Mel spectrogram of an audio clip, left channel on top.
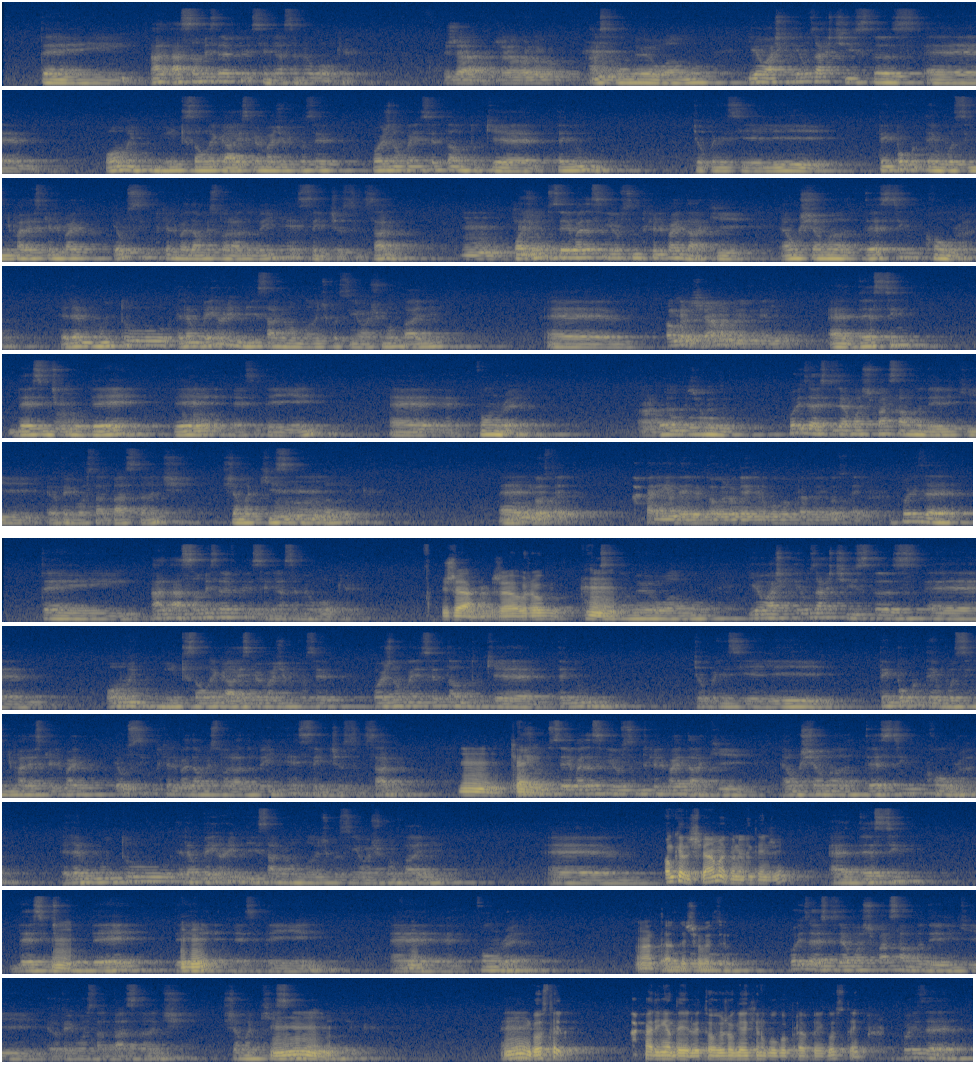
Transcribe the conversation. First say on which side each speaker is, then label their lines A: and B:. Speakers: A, on the left; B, on the right.
A: Tem. A, a Summer você deve conhecer, né? A Summer Walker.
B: Já, já, eu já ouvi. Hum.
A: A Summer eu amo. E eu acho que tem uns artistas é, homens também que são legais, que eu imagino que você pode não conhecer tanto, que é. Tem um. que eu conheci ele tem pouco tempo, assim, e parece que ele vai. Eu sinto que ele vai dar uma estourada bem recente, assim, sabe?
B: Hum. Quem?
A: Pode não ser, mas assim, eu sinto que ele vai dar, que é um que chama Destin Conrad. Ele é muito. Ele é um bem R&B, sabe? Romântico, assim, eu acho uma vibe. É,
B: Como que ele chama que eu não entendi?
A: é Destin, Destin, tipo,
B: Hum.
A: D, D,
B: Uhum.
A: S, T, I, N. É,
B: Uhum.
A: Conrad.
B: Ah, tá.
A: Eu-
B: Deixa eu ver se eu...
A: Pois é, se quiser eu posso te passar uma dele que eu tenho gostado bastante. Chama Kissing
B: Hum.
A: in Public. É,
B: Hum, gostei da carinha dele. Então eu joguei aqui no Google pra ver e gostei.
A: pois é,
